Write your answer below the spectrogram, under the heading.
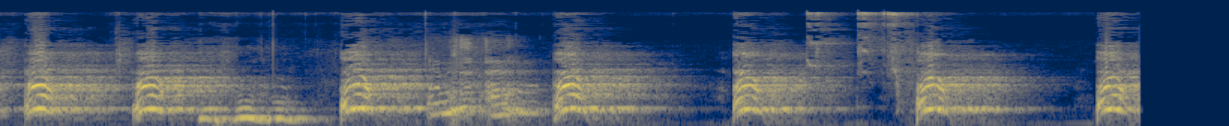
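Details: Shih Tzu barking at close range: seven sharp, ringing barks in about six seconds, spaced irregularly, with a brief low whine between the first barks and a quiet indoor background.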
